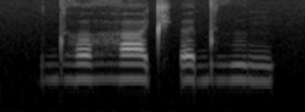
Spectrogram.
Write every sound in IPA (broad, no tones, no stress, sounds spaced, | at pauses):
dʱ ɐ ɦ a t͡ʃʼ ɛ dʱ ɨ ŋ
